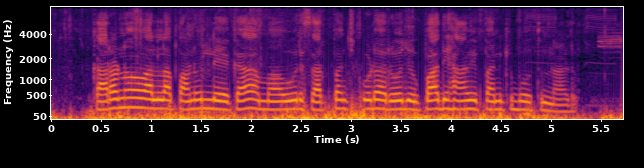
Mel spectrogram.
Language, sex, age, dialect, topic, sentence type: Telugu, male, 18-24, Telangana, banking, statement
